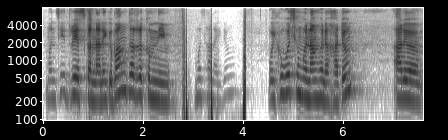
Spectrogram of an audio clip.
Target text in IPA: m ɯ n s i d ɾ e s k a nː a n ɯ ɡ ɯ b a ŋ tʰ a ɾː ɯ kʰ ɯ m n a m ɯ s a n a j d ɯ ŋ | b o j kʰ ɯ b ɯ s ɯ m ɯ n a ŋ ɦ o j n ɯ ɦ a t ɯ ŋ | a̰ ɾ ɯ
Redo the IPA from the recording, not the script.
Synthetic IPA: m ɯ n s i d ɾ e s k a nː a n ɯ ɡ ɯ b a ŋ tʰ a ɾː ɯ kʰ ɯ m n i m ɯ s a n a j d ɯ ŋ | b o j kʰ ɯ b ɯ s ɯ m ɯ n a ŋ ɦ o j n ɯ ɦ a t ɯ ŋ | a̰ ɾ ɯ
